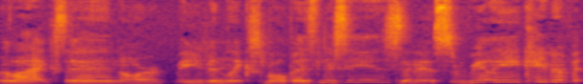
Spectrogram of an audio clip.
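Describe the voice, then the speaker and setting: A woman's high-pitched voice with an English accent, moderate pace and fairly even intonation. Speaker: YouTuber. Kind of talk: casual vlog. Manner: hesitant; soft-spoken.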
